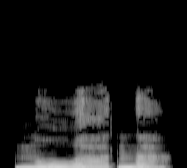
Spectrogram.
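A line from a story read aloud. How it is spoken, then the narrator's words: Ominous drawl. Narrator (Russian): зловеще протянула я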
